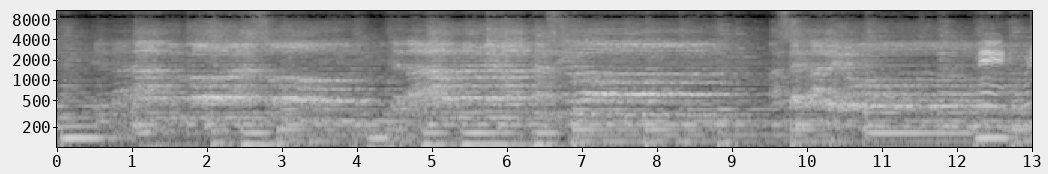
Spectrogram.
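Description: A men's choir singing a hymn together.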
